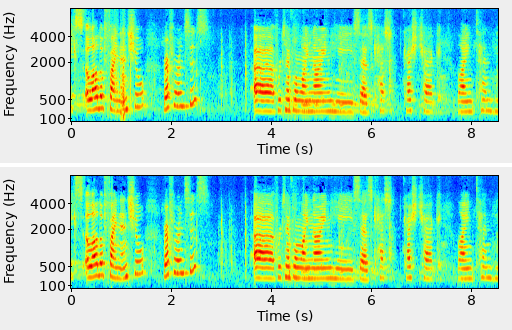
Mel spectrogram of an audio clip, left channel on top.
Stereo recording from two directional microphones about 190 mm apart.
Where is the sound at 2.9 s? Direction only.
35° right (ahead or behind).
